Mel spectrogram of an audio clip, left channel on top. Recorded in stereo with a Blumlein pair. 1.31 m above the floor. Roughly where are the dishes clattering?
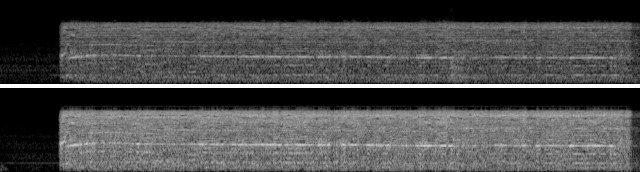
No dishes clattering in this recording.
